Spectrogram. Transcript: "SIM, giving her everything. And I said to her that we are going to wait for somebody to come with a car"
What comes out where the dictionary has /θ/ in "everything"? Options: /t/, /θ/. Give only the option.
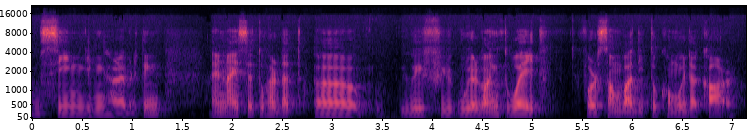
/t/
